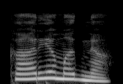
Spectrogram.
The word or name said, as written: ಕಾರ್ಯಮಗ್ನ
